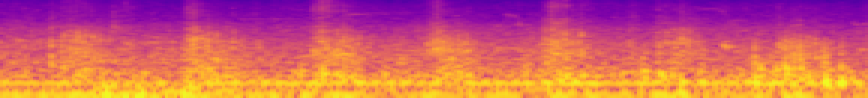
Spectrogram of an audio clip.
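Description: A horse cantering on arena sand, its hooves landing in a regular stride with a dull thud about every half second, over a steady low rumble.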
